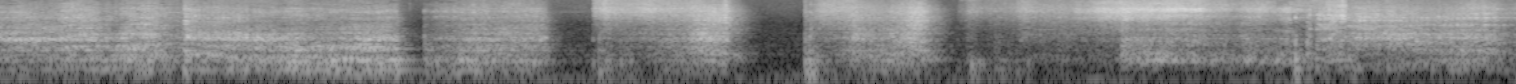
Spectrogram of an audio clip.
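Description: A blue printed cardboard shoe box with its lid closed sits on a table while long fingernails scratch and tap across the lid, and the box is briefly held by its sides. The sound is a steady, bright rasping scrape broken by a few short pauses, with a dry papery texture and little low end.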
